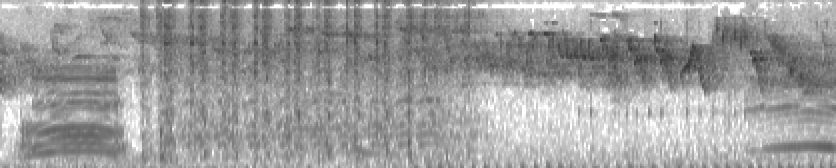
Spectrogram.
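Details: Tame cattle herd with calves running home to the farm barn in the rainy season: a short low moo opens, another lowing call closes, and busy chirping birds fill the high range throughout.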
